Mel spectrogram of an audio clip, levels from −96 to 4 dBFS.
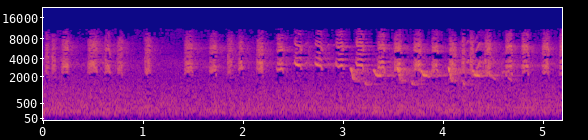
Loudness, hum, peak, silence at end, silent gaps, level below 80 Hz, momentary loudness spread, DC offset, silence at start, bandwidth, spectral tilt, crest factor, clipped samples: -31 LUFS; none; -14 dBFS; 0 s; none; -78 dBFS; 8 LU; under 0.1%; 0 s; 11.5 kHz; 1 dB/octave; 20 dB; under 0.1%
